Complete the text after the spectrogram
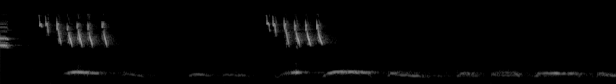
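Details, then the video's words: A song thrush sings two bursts of rapid, descending high notes, with a low, steady droning hum running underneath through the rest of the recording. "Song Thrush Singing"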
